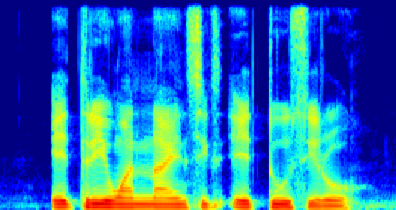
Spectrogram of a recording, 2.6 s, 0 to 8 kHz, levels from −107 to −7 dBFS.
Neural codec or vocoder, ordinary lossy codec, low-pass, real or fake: none; none; none; real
